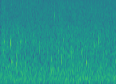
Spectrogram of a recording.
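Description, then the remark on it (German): A steady, full roar of a waterfall cascading into a shallow, almost round pool about the size of a basketball court, dense and unbroken from start to finish, with no voices over it. “Wir stehen vor dem Wasserfall, der sich in Kaskaden in ein flaches, fast rundes Becken ergießt, vielleicht so groß wie ein Basketballfeld.”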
